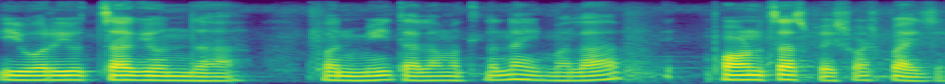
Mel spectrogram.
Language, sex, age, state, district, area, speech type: Marathi, male, 18-30, Maharashtra, Amravati, urban, spontaneous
